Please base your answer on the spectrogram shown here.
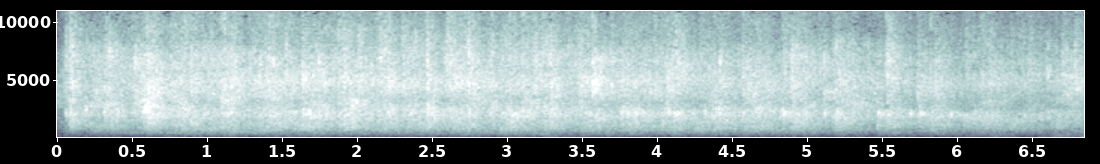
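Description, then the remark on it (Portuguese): An audience applauds God in a dense, continuous wash of clapping that holds steady and loud for about seven seconds, easing only slightly at the very end, with no voices standing out. “Você pode aplaudir Ele mais forte?”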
